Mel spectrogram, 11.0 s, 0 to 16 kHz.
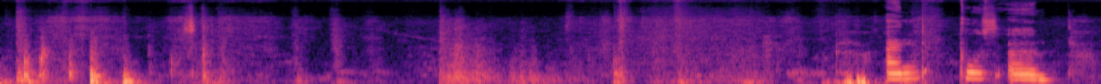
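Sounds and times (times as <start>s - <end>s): rustling and shuffling: 0.0s - 9.6s.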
